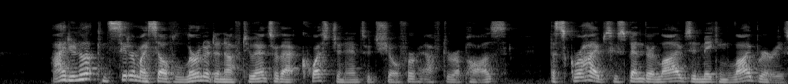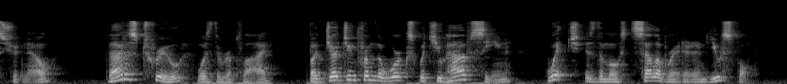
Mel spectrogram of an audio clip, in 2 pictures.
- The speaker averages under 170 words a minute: No, average, 185 wpm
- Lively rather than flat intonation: Yes, wide, 6.7 semitones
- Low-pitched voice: Yes, low, 130 Hz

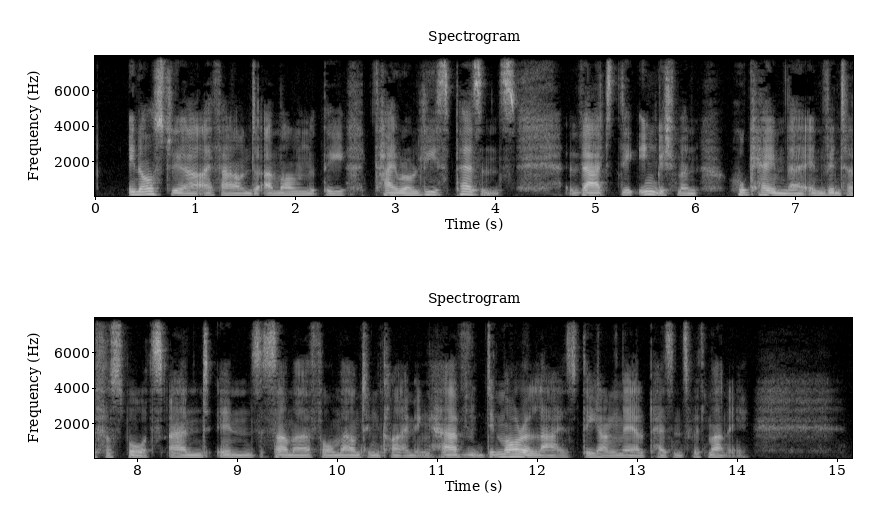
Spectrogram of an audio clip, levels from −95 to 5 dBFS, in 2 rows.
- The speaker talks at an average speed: No, slow, 130 wpm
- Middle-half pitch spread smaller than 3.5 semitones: Yes, average, 2.8 semitones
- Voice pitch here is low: Yes, low, 105 Hz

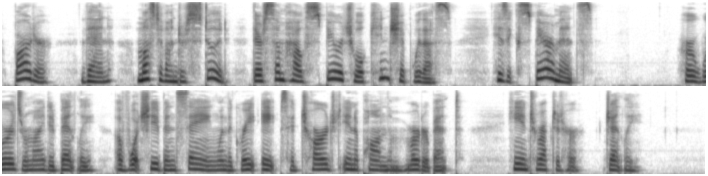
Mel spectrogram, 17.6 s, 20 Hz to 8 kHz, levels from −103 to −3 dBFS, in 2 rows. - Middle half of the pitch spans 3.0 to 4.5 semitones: Yes, average, 3.7 semitones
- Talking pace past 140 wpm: No, slow, 135 wpm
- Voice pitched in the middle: Yes, medium, 180 Hz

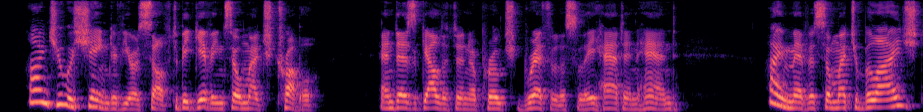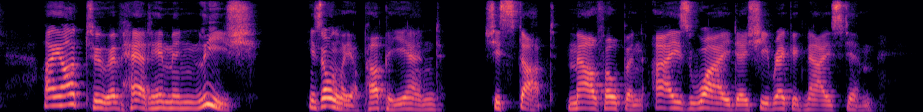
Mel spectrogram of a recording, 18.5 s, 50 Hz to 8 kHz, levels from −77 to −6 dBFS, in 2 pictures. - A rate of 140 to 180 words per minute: Yes, average, 155 wpm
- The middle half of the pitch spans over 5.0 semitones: No, average, 3.7 semitones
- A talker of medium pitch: Yes, medium, 155 Hz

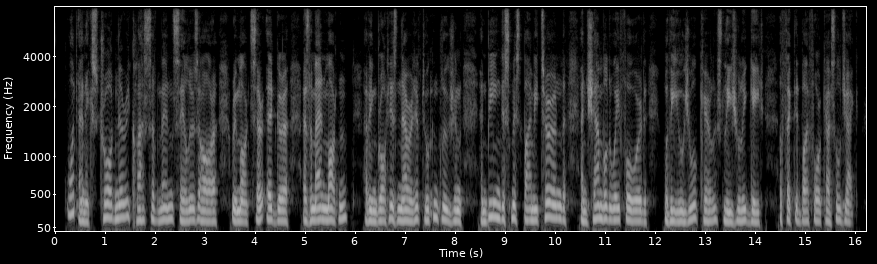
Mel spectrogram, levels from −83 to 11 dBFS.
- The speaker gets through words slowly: No, average, 155 wpm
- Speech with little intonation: No, average, 3.1 semitones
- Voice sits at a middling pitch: Yes, medium, 150 Hz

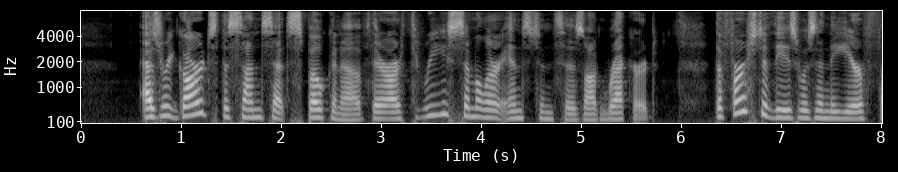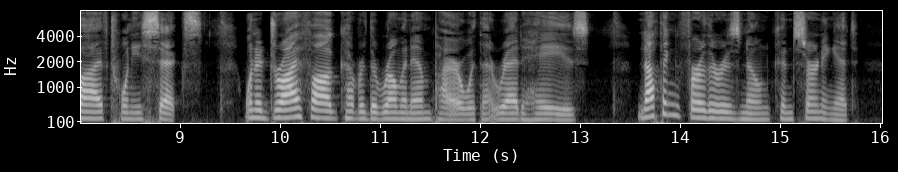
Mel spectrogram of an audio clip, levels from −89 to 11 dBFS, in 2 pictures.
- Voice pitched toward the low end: No, medium, 180 Hz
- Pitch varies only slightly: No, average, 4.1 semitones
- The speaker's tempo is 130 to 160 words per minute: Yes, average, 150 wpm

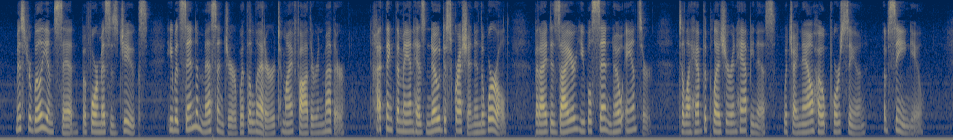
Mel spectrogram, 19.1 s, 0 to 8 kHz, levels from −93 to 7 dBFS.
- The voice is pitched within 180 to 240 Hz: Yes, high, 190 Hz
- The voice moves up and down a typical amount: Yes, average, 3.2 semitones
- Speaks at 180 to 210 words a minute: No, average, 165 wpm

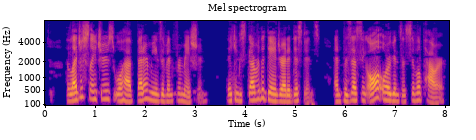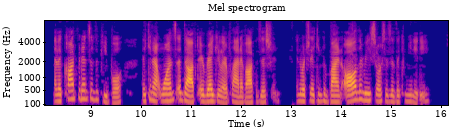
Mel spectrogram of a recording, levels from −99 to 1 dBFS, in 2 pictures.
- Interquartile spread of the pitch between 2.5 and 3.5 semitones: Yes, average, 3.1 semitones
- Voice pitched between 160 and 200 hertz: Yes, medium, 185 Hz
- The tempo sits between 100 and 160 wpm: No, average, 190 wpm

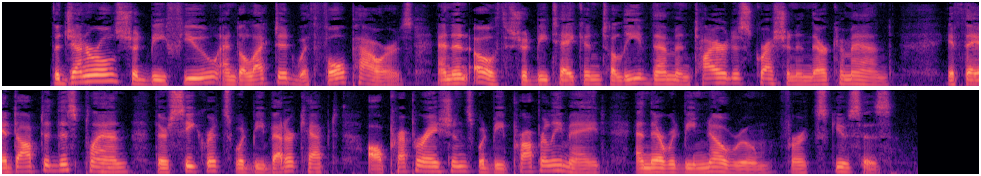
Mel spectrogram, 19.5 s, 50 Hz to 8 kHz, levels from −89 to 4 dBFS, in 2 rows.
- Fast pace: No, average, 150 wpm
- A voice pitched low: Yes, low, 110 Hz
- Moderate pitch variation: Yes, average, 3.8 semitones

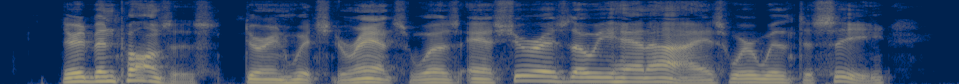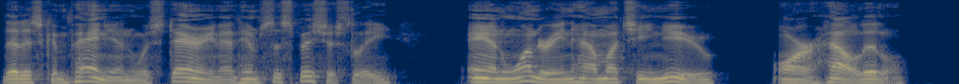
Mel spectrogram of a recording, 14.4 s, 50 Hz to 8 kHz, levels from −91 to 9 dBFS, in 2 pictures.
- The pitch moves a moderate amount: Yes, average, 4.8 semitones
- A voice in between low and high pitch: No, low, 120 Hz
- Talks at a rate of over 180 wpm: No, average, 145 wpm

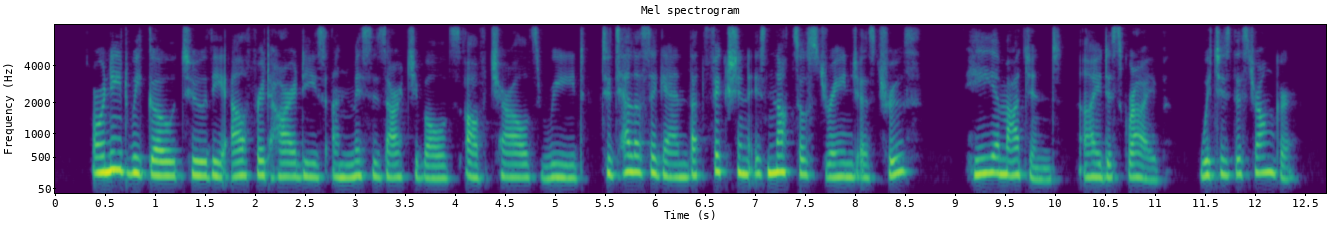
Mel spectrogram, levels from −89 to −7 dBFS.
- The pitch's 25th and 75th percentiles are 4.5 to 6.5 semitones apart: No, average, 3.5 semitones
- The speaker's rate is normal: Yes, average, 160 wpm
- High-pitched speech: Yes, high, 210 Hz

